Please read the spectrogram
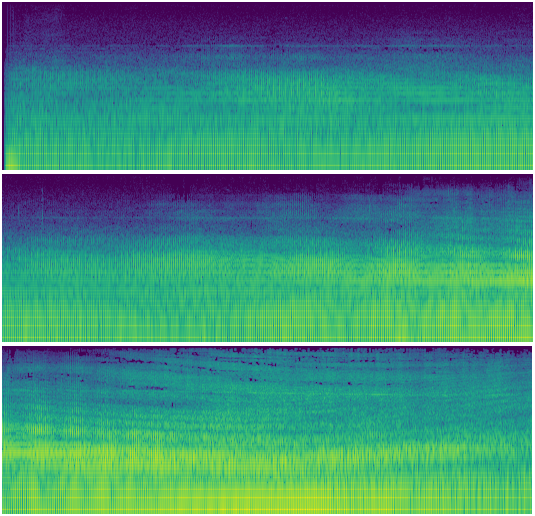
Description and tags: Helicopter flyby over airfield sound.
